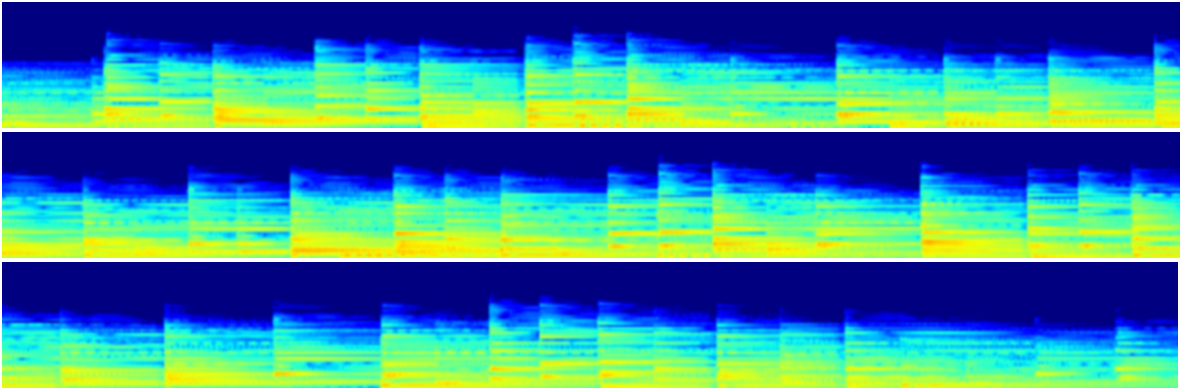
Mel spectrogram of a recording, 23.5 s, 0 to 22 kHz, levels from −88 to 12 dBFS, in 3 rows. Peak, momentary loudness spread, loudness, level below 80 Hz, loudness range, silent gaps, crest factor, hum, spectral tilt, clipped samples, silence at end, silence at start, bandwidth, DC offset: -4 dBFS; 8 LU; -21 LUFS; -44 dBFS; 4 LU; none; 16 dB; none; -9.5 dB/octave; under 0.1%; 0 s; 0 s; 6.4 kHz; under 0.1%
